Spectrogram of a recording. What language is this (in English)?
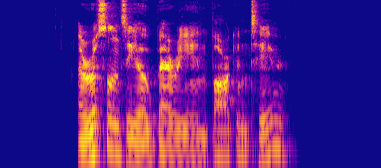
Cornish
